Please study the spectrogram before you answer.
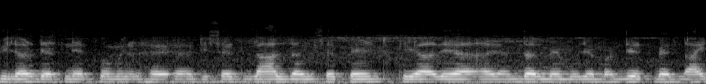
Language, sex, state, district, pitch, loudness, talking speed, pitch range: Hindi, male, Bihar, West Champaran, 120 Hz, -15 LUFS, 160 wpm, 120-125 Hz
